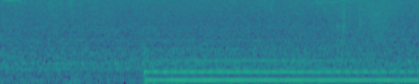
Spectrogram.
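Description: A singing bowl struck once about a second and a half in, then ringing on steadily with a low hum and a clear higher tone above it. The strike signals the start of a short meditation session.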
